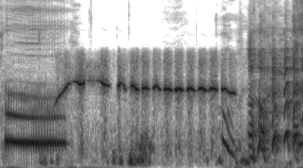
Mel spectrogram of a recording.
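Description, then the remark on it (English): A person whistles an imitation of a chickadee call: a steady low note sliding up into a long high held tone, then quick falling slides and a burst of chirpy whistles, fairly loud. “A little chickadee there.”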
